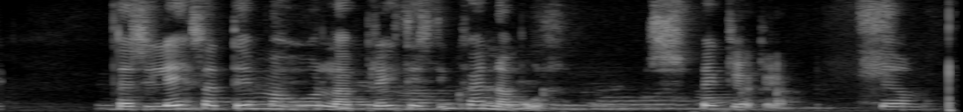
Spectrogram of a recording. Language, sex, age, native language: Icelandic, female, 14, Icelandic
